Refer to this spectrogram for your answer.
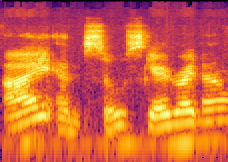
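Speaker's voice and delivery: mock calm, confident delivery. Describing how some people admit fear, imitating calm, confident delivery. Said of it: "it's so confident and calm".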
